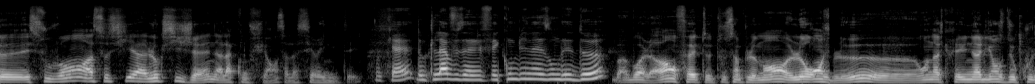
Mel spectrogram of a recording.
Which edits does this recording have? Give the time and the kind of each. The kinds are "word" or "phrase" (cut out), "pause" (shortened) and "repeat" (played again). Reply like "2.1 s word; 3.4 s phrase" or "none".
3.7 s pause; 6.1 s pause; 8.3 s phrase; 9.4 s phrase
